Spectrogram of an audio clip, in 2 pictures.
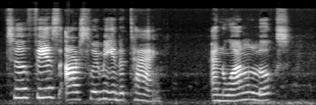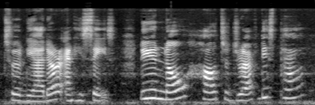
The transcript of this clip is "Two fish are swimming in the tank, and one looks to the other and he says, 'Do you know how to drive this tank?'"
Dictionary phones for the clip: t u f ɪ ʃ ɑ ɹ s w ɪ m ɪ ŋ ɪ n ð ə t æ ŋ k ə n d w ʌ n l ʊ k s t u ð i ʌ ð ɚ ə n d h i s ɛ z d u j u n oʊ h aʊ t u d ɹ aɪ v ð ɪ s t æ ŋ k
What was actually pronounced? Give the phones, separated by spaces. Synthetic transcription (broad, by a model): t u f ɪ s ɑ ɹ s w ɪ m ɪ ŋ ɪ n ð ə t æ ŋ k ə n w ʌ n l ʊ k s t u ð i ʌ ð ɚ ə n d h i s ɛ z d u j u n oʊ h aʊ t u d ɹ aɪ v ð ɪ s t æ ŋ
